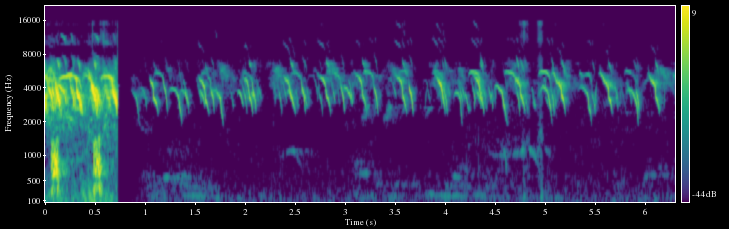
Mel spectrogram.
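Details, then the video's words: Mother hen with chicks while eating: a brief loud burst of clucks and peeps, then softer, quick high chick cheeps repeating steadily for the rest of the recording. "Chickens and chicks eating sound"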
